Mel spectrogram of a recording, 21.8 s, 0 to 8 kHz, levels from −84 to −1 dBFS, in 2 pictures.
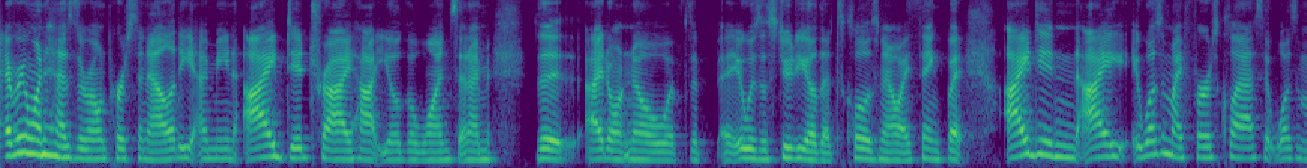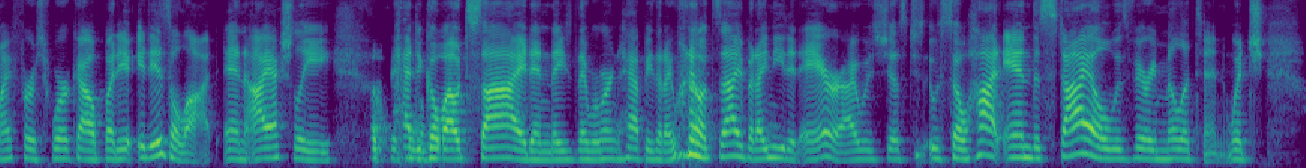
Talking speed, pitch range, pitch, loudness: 230 wpm, 160-190 Hz, 175 Hz, -24 LUFS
